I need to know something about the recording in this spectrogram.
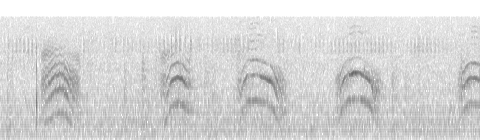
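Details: Faint, thin mews from four-day-old Maine Coon kittens of the mother cat Nikita, five arched cries in a row, partly buried under steady hiss.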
